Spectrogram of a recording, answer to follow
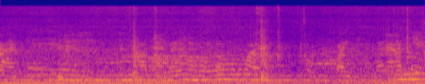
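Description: Background chatter of several voices in a train carriage, over a steady low hum.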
